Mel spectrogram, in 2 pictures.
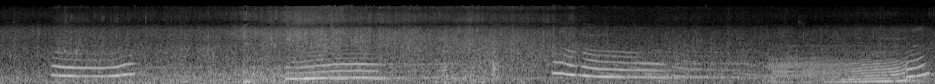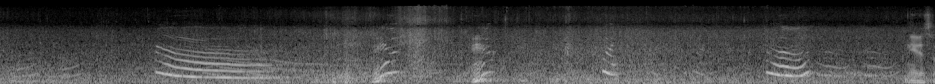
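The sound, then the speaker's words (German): Humpback whale song off the coast of Fraser Island rises and falls in long moaning sweeps and whoops, one call after another, over a steady hiss of ocean noise that sounds far off and underwater. “Wenn man Glück hat, kann man hier vor der Küste aus Buckelwale sehen. Und es war mir, als könnte ich sie sogar hören.”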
